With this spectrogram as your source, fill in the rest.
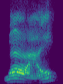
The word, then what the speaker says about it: while: This is while. It's not will, it's while. That's the sound.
